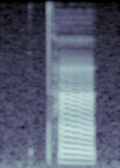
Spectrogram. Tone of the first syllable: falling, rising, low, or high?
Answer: falling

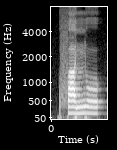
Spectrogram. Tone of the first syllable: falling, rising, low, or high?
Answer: high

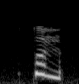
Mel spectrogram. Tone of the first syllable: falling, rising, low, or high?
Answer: falling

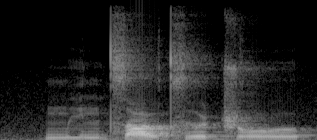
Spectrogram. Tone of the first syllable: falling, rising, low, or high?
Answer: high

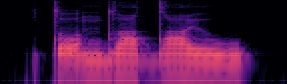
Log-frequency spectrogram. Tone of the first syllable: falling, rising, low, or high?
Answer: low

